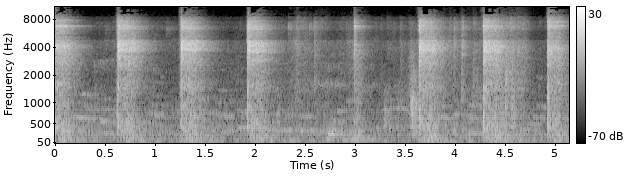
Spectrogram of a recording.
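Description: Hammer blows on a chisel cutting into a masonry wall for concealed wiring. There are about nine sharp, evenly paced strikes, roughly three every two seconds, each ringing briefly, with two softer taps in the middle.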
